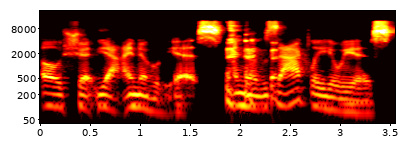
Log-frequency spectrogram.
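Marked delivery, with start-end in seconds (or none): none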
